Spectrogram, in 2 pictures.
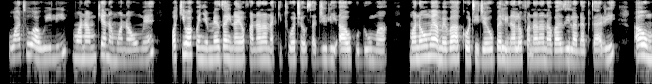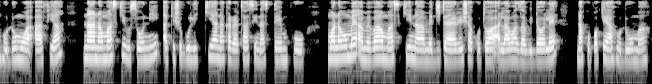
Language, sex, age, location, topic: Swahili, female, 25-35, Kisumu, government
